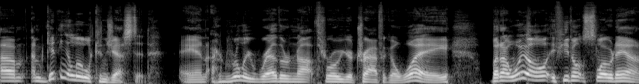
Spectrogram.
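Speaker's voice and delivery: plain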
